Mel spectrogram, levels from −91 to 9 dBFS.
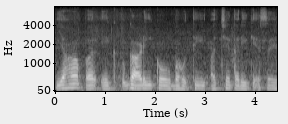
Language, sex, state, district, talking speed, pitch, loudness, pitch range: Hindi, male, Madhya Pradesh, Dhar, 135 wpm, 110 Hz, -20 LUFS, 105-115 Hz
